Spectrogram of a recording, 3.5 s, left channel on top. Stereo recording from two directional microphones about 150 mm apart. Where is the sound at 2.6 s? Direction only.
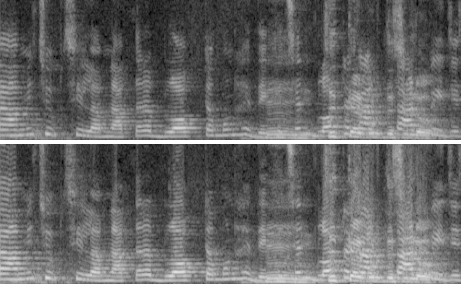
5° right (ahead or behind).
